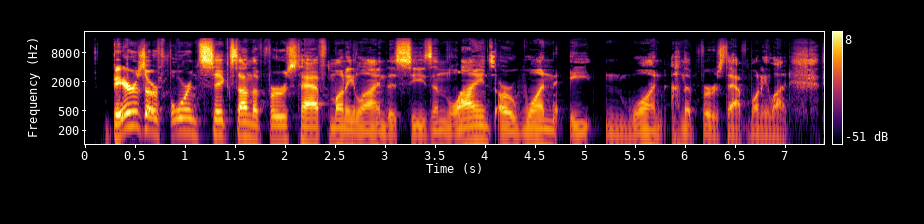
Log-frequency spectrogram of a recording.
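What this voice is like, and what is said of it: Slightly hoarse, rusty voice. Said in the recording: “my voice is a little bit hoarse here, still recovering from chanting Fire Nagy on Sunday ... we've been screaming ... the kind of rusty voice here”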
